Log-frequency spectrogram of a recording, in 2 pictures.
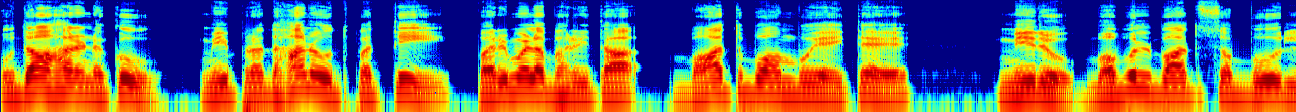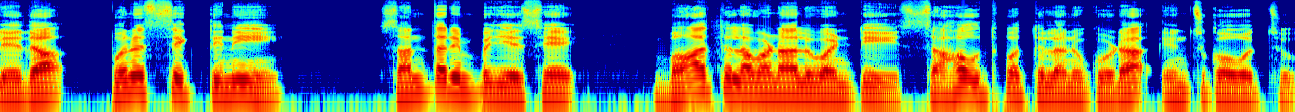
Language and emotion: Telugu, neutral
